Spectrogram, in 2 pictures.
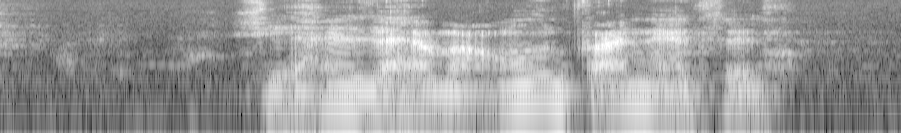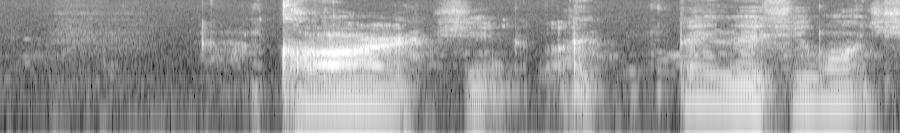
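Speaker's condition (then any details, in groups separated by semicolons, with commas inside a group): Multiple sclerosis; affects left side and voice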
